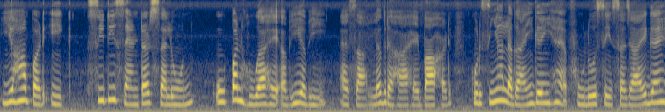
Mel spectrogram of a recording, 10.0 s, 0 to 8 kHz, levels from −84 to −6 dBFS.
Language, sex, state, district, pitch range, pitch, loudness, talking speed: Hindi, female, Bihar, West Champaran, 210-265 Hz, 230 Hz, -20 LUFS, 145 wpm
